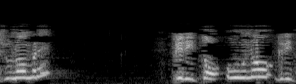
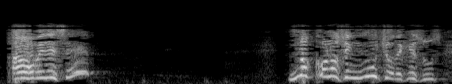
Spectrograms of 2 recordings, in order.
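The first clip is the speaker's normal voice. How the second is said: rising preaching; 2 semitones higher than usual. Acted. Preacher to congregation, building fervour. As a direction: drive home obedience to the congregation.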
